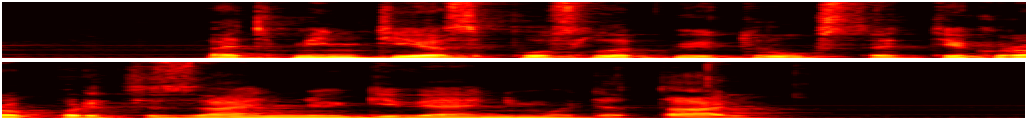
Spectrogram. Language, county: Lithuanian, Kaunas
